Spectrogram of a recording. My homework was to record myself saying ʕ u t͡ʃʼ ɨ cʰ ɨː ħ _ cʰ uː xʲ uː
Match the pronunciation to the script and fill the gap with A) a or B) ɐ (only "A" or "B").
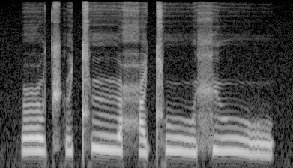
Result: B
